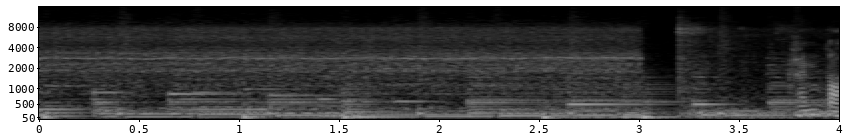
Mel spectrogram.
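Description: Background music playing over an electric blender running on a thick herb paste, a steady motor hiss and whine that cuts off suddenly about three seconds in.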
